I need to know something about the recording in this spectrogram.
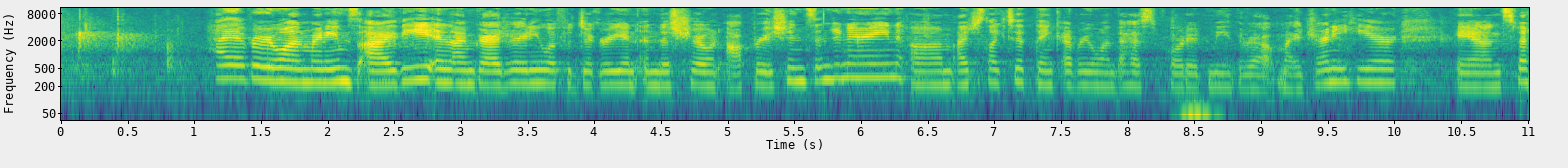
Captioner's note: cheers and applause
